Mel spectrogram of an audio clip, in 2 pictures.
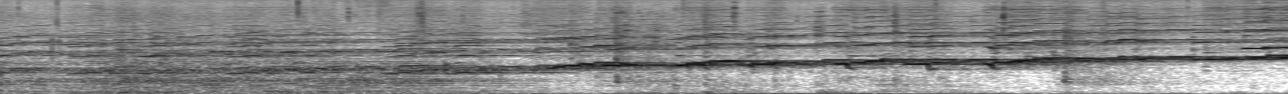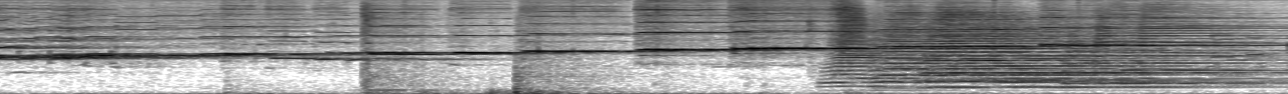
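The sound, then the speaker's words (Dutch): Flutes play a sustained, slowly rising line that fades away, over soft orchestral accompaniment, with a few sharp percussive accents and denser instrumental textures toward the end. Steady, moderately loud, no voices. “Maar laten we eerst naar de verdamping der fluiten luisteren.”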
